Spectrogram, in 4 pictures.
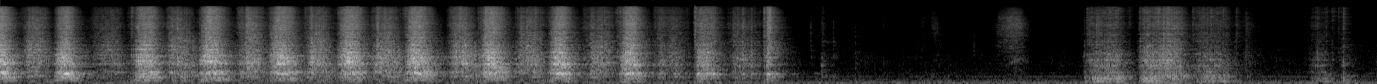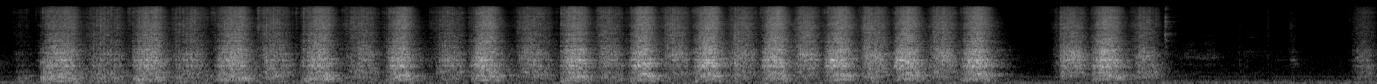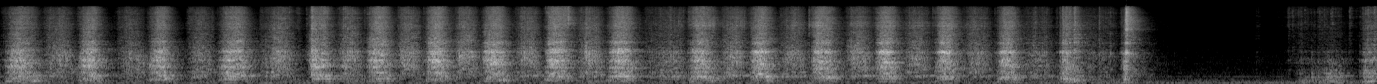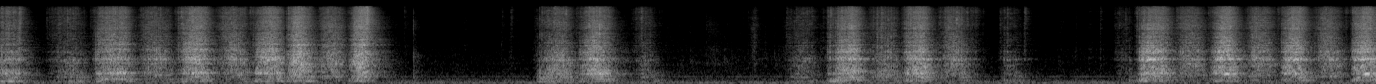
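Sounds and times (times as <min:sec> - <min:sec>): hand saw cutting wood: 0:00.0 - 0:08.0, 0:10.8 - 0:12.5, 0:13.1 - 0:25.5, 0:27.3 - 0:39.1, 0:40.4 - 0:45.3, 0:46.6 - 0:48.0, 0:49.2 - 0:51.7, 0:52.4 - 0:55.0.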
